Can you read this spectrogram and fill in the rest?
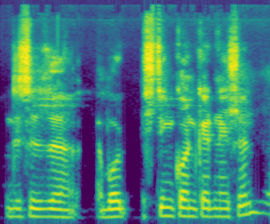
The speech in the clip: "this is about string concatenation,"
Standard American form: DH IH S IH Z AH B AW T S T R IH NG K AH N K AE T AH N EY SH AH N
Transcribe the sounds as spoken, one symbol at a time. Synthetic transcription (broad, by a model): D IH S IH Z AH B AW T S T IH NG K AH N K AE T N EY SH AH N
